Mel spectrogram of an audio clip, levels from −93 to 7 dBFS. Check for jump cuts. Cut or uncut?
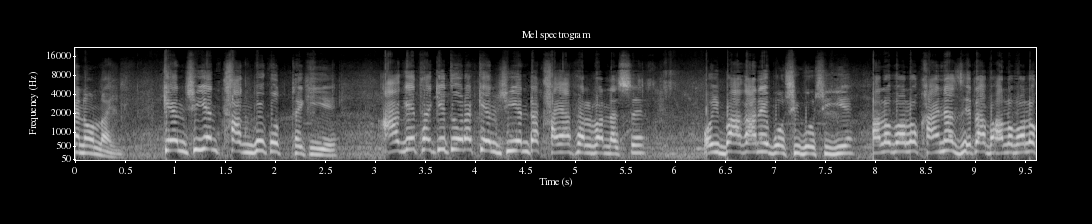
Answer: cut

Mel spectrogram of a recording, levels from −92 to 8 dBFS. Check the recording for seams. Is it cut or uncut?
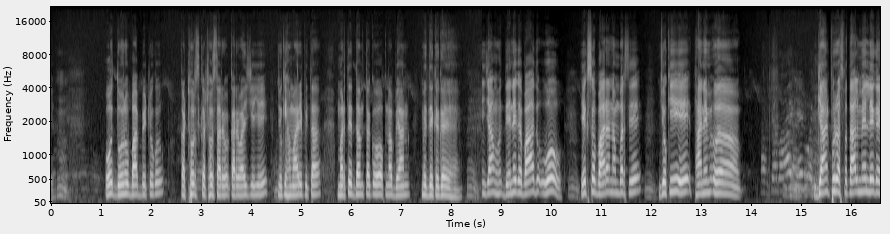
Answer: cut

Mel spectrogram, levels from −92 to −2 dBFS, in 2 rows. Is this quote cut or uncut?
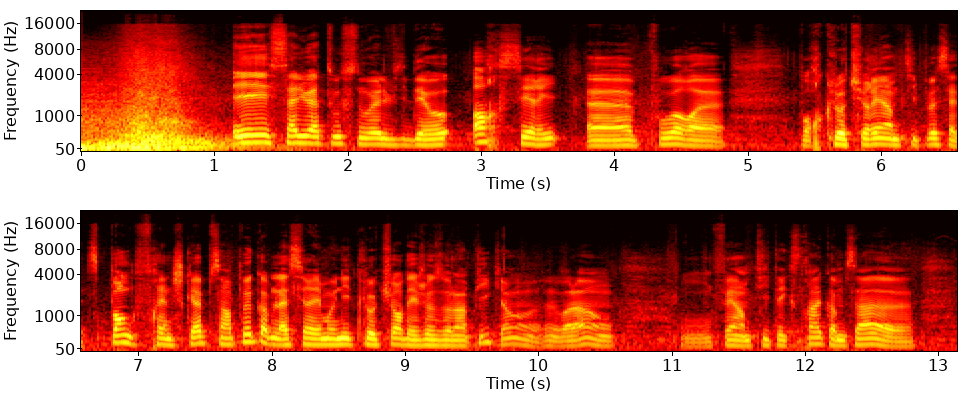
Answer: uncut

